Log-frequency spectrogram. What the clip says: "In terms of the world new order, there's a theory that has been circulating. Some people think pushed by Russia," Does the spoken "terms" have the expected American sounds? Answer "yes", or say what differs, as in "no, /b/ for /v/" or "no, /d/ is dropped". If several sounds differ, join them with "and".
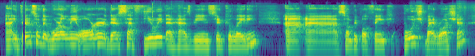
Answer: no, /s/ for /z/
